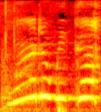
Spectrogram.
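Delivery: high, loud mock bewilderment; voicing confused dogs. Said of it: "they're like".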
